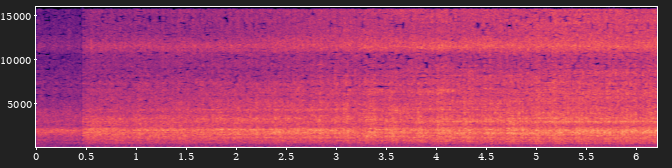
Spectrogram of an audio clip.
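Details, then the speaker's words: Honda Element cruising in fifth gear at about 30 mph and 1100 rpm: a steady low transmission hum under road noise. The hum is absent in second gear at 10 mph and the same rpm, and the transmission is leaking oil. "se escucha ese ruido en la transmisión ahora la tengo en segunda aproximadamente 10 millas por hora igual 1100 y ahí no se escucha el zumbido"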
